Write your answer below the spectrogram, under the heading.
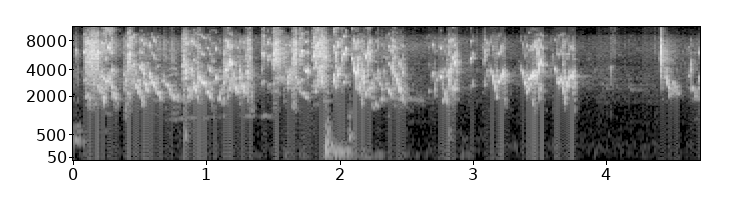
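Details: Budgerigars chirping in quick bursts of high twittering notes, about three or four per second, thinning to scattered chirps with short silences and one low thud midway.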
